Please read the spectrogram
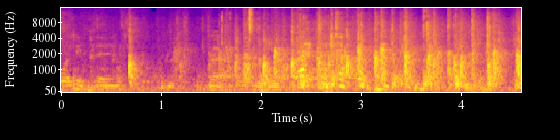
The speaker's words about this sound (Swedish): Och Johanna Svensson. En applåd för Johanna.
